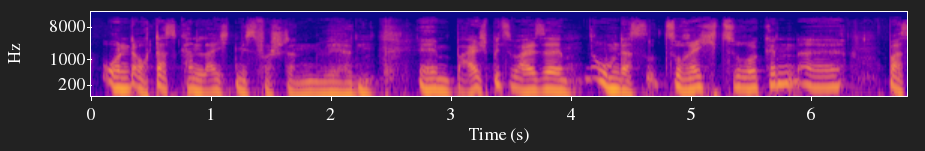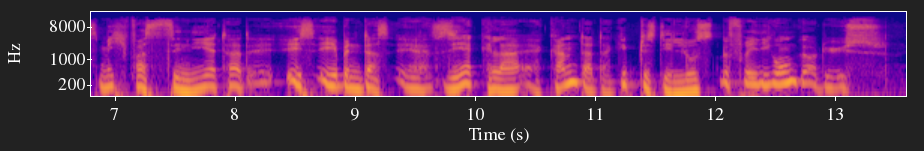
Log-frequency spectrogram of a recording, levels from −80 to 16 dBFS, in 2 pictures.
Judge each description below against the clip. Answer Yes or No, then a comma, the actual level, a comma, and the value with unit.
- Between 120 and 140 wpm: Yes, average, 135 wpm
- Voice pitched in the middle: Yes, medium, 165 Hz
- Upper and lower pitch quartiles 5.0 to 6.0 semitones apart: Yes, average, 5.3 semitones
